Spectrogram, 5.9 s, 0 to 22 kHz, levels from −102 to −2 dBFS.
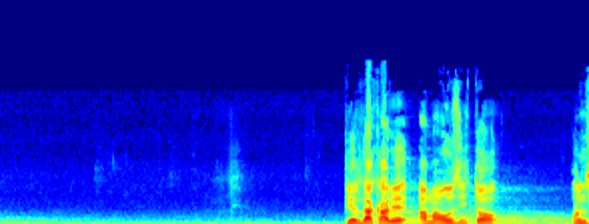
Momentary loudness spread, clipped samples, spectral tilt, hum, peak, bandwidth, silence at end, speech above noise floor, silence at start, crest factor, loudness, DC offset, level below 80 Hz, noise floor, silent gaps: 15 LU; under 0.1%; -5 dB/octave; none; -4 dBFS; 14.5 kHz; 0 s; 35 dB; 3.45 s; 20 dB; -20 LUFS; under 0.1%; -64 dBFS; -53 dBFS; none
